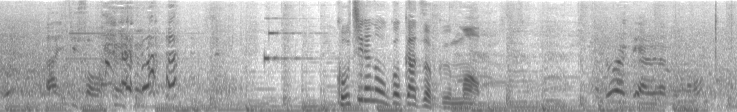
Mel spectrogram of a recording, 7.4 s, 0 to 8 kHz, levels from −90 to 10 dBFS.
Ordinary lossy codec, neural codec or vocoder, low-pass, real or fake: none; none; none; real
